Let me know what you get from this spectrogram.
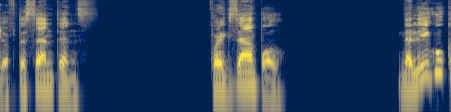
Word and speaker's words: naligo: Word for word it's, naligo, ka, ba. Naligo, ka, ba. Naligo, ka, ba. The first word is, naligo. Naligo. Naligo. Naligo is spelled as N-A-L-I-G-O.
